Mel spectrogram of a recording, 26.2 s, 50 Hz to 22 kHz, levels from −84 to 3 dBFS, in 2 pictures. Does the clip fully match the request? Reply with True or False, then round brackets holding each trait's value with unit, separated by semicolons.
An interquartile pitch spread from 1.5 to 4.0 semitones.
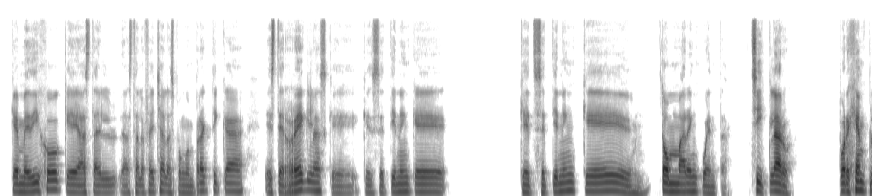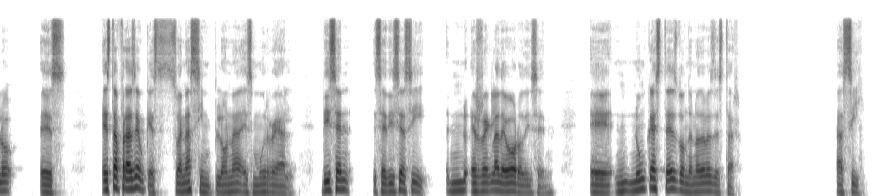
True (2.8 semitones)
